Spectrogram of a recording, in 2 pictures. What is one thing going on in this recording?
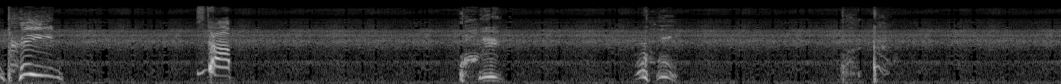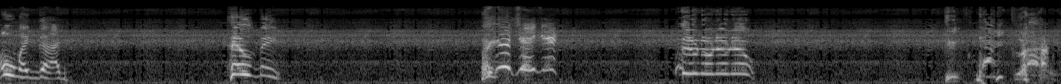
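Gas hisses steadily.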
